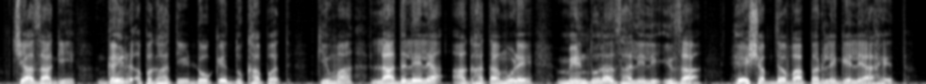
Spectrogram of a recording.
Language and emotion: Marathi, neutral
